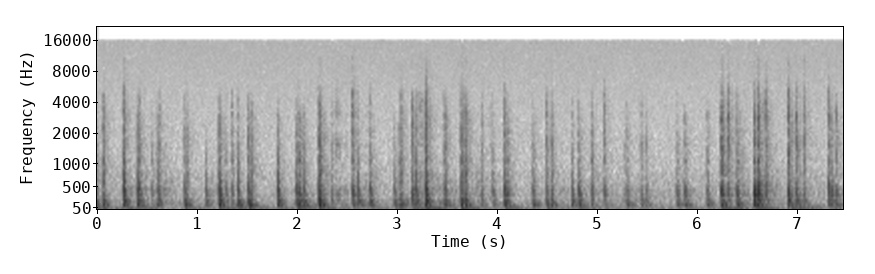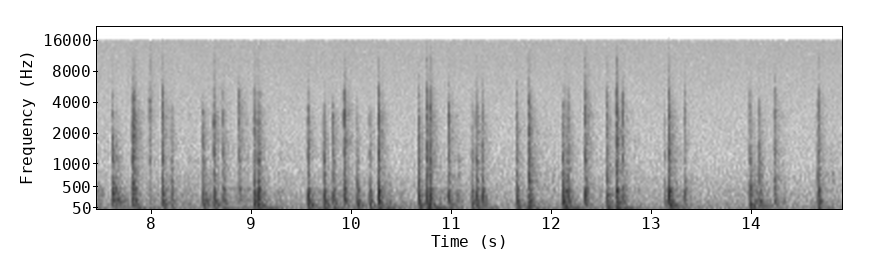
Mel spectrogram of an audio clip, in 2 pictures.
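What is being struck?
Closed cardboard shoe box.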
